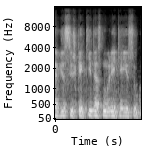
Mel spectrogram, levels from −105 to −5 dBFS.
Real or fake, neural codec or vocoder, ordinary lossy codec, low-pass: real; none; MP3, 96 kbps; 14.4 kHz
